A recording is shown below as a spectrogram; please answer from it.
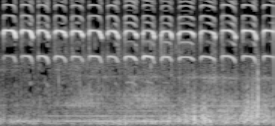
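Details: A female Killdeer (Charadrius vociferus) gives a rapid series of high, shrill, downslurred notes, about two per second, during a broken-wing distraction display luring a person away from her eggs laid in rocks; faint background noise below.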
